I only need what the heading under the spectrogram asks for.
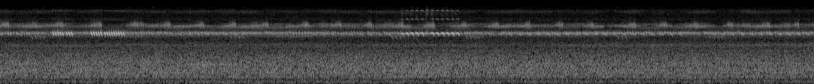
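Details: Night chorus of crickets with a steady high trill and rapid rhythmic pulses, plus brief louder chirp bursts near one second and around four seconds.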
